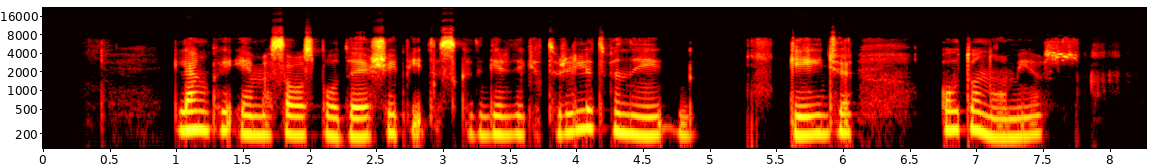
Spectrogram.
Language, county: Lithuanian, Klaipėda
